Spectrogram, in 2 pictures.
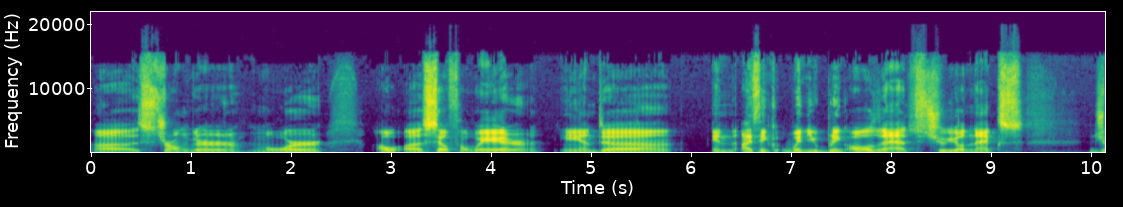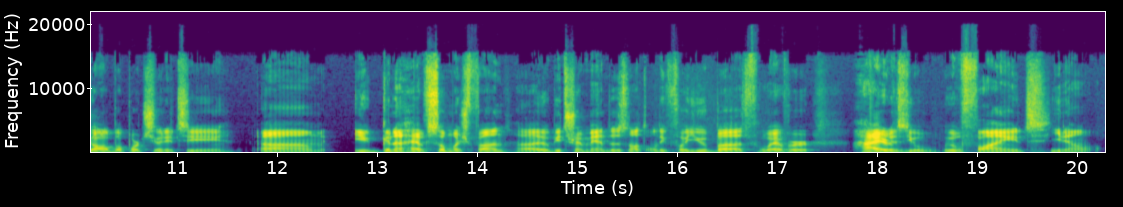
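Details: Adult male speaker; normal speech.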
